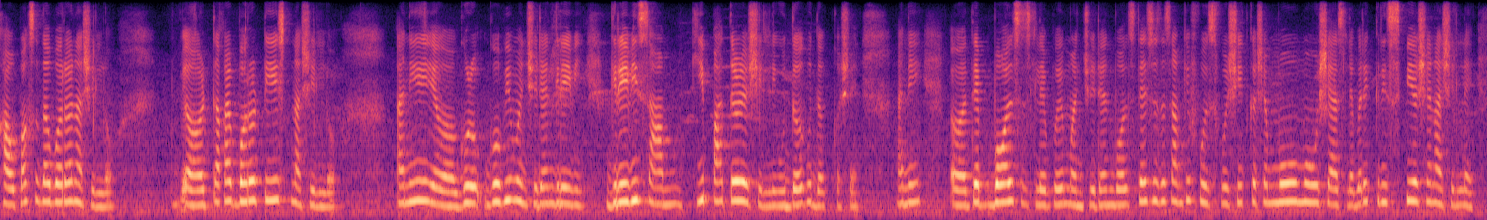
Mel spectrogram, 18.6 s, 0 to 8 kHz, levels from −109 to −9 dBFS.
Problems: background conversations at intervals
